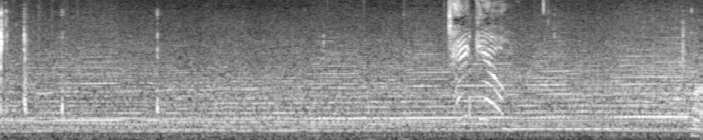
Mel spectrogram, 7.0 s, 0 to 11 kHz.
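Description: Race cars roar continuously in Ridge Racer 7, a steady loud engine drone with shifting pitch and a brief swooping whoosh midway, with no pauses throughout.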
